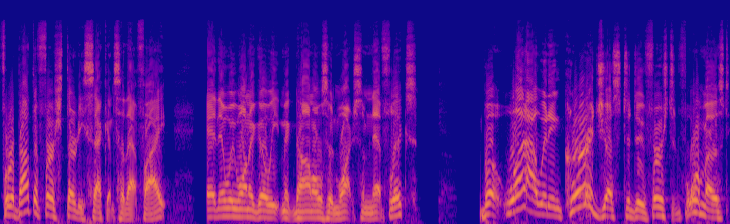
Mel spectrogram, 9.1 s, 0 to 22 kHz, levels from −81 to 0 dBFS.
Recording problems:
distortion; slight; 10 dB below the speech

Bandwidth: 15 kHz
